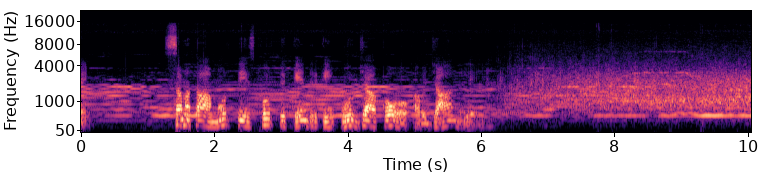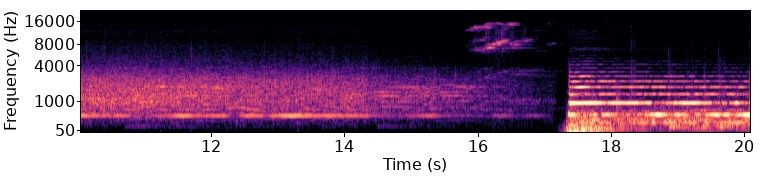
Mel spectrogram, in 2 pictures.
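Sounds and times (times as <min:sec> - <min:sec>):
steady drone note: 0:16.6 - 0:20.0.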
